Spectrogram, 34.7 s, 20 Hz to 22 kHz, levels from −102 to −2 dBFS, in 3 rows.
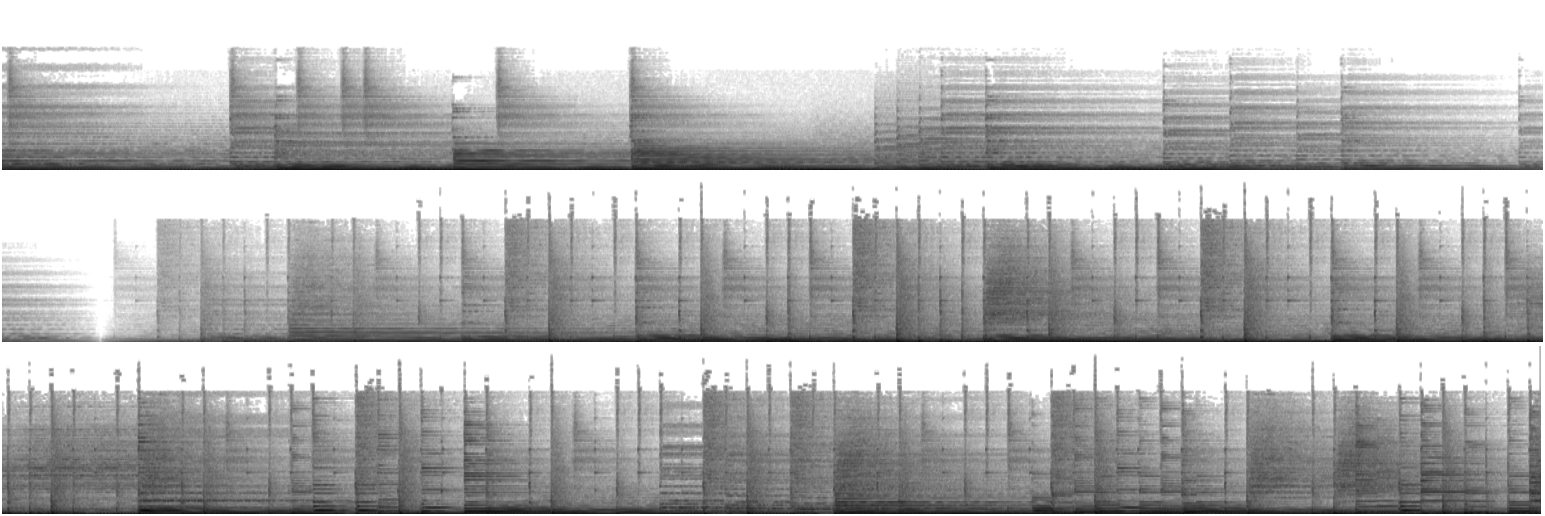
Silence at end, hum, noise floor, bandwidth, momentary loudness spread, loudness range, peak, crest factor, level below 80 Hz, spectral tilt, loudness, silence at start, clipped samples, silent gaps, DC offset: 0 s; none; -47 dBFS; 17 kHz; 10 LU; 10 LU; 0 dBFS; 14 dB; -20 dBFS; -6.5 dB/octave; -16 LUFS; 0 s; under 0.1%; none; under 0.1%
